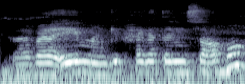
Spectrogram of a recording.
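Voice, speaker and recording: A woman's voice: mid-range voice, steady tone, racing, far from the mic. A young woman with an Egyptian Arabic accent, bantering and teasing through a casual quiz game with a friend. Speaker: singing challenge contestant and questioner. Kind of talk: playful casual quiz chat. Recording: echoey room, off-mic, faint noise.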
